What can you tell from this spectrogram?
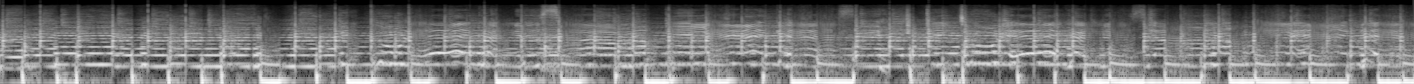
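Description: Indian folk dance music: a fast hand-drum rhythm under a sustained melody line and low bass notes.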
